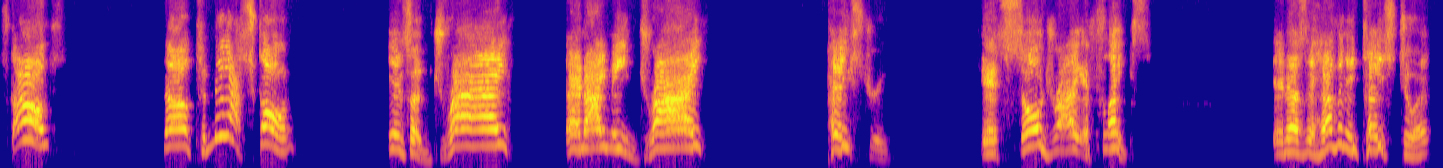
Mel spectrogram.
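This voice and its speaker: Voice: sits high, big pitch swings, takes it slowly, creaky, pauses often, slightly rough, dry recording, exaggerated voice. A performer playing a rambling, confused elderly grandfather who tells a folksy comic story full of digressions. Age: older. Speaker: comedic host character. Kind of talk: comic monologue.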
